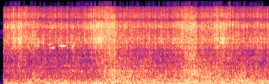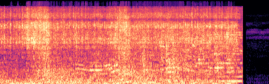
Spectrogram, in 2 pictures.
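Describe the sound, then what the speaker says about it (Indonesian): Toy race car engine revving in a loud, continuous whirring roar that holds steady for several seconds up close, then cuts off suddenly. "Ini ada mobil balap."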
